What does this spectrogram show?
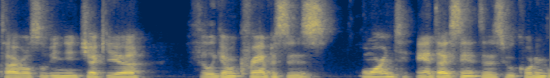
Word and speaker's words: Krampus: Yeah, cramp Krampus.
